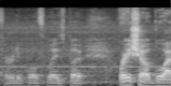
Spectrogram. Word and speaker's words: Ra's al Ghul: Because I've always heard In the comics and the animated series, they pronounce Ra's al Ghul. And I think even in Arabic, that where that name comes from, that's how it's pronounced.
